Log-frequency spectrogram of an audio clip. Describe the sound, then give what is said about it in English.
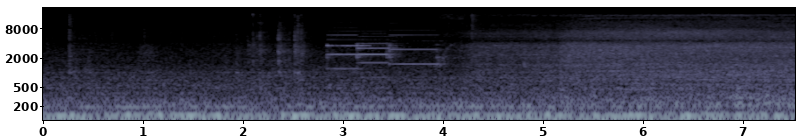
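A robot vacuum beeps a short electronic sequence of a few stepped tones, rising clearly over a steady low hum and background noise, with no one speaking. “That was a fun beep.”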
